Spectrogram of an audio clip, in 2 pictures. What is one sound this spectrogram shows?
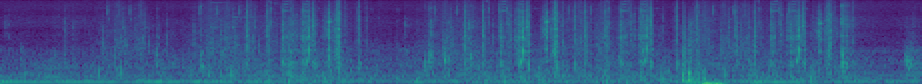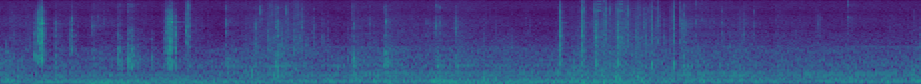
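Footsteps crunch and rustle through grass.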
